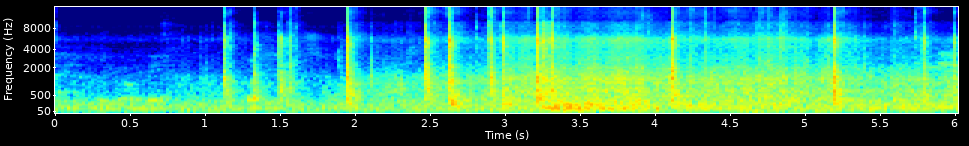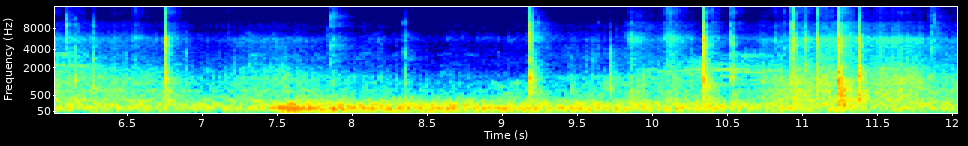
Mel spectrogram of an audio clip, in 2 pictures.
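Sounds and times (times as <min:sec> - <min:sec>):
heavy rain rushing: 0:00.1 - 0:12.0
drops or hail ticking: 0:01.1 - 0:12.0
low rumble: 0:03.2 - 0:12.0.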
